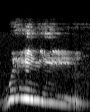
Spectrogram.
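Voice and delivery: high drawn-out squeal of "wee"; long, loud, high-pitched wee; little voice. Retold or imitated. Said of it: "hear a little voice say".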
